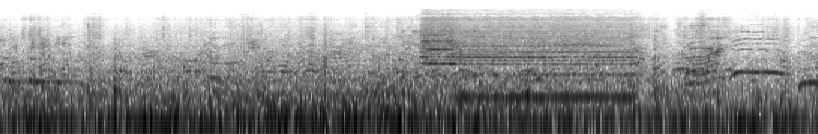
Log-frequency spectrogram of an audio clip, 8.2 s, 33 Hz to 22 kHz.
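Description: The horn of Pacific Electric interurban car 717, a 1925 car, blows one steady blast of about two seconds, a little over four seconds in. Under it runs the continuous low rumble of the car travelling along the rails.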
